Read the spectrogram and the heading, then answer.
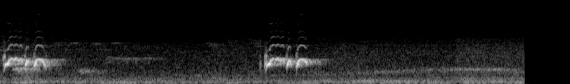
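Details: Singing local zebra dove: two bright, bubbling cooing bursts, each with a quick stuttering roll, spaced about two and a half seconds apart, followed by faint soft coos in a quiet setting.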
